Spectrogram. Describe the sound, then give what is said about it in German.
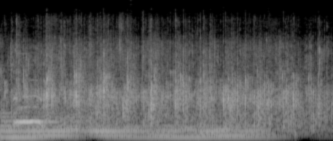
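A church audience applauds a speaker, a dense steady wash of many hands clapping at moderate loudness, with a low sustained tone humming underneath throughout. “einmal einen Applaus hier”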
